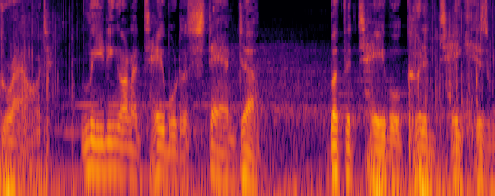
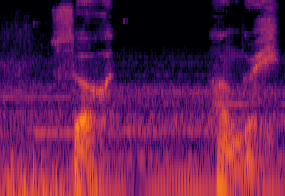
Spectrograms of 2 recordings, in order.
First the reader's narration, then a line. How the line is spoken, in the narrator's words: Brad whispered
